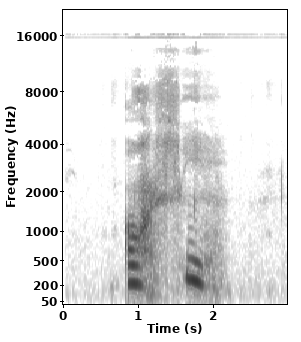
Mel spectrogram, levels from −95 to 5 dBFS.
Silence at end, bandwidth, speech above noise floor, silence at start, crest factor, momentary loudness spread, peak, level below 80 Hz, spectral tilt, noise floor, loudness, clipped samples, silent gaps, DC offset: 0.95 s; 17 kHz; 45 dB; 0.85 s; 20 dB; 11 LU; -10 dBFS; -68 dBFS; -5.5 dB/octave; -71 dBFS; -27 LUFS; under 0.1%; none; under 0.1%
